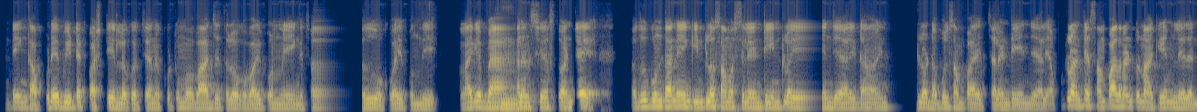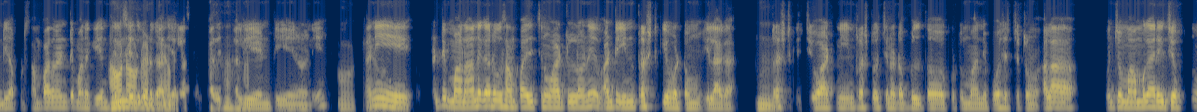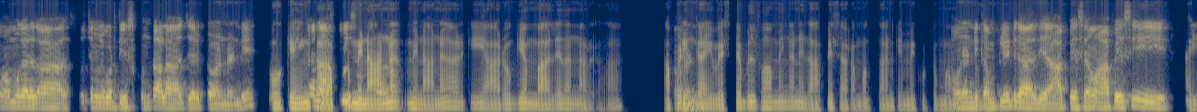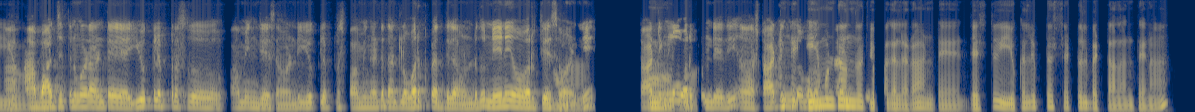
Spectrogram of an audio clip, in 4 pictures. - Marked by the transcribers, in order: in English: "బీటెక్ ఫస్టియర్‌లోకొచ్చాను"; distorted speech; in English: "బ్యాలెన్స్"; giggle; in English: "ఇంట్రస్ట్‌కివ్వటం"; in English: "ఇంట్రస్ట్‌కిచ్చి"; other background noise; in English: "ఫీజ్"; in English: "వెజిటెబుల్"; in English: "కంప్లీట్‌గా"; in English: "ఫార్మింగ్"; in English: "యూకలిప్టస్"; in English: "వర్క్"; in English: "స్టార్టింగ్‌లో"; in English: "స్టార్టింగ్‌లో"; in English: "ప్లాంట్స్"; in English: "యూకలిప్టస్"
- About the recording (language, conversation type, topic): Telugu, podcast, ఒక లక్ష్యాన్ని చేరుకోవాలన్న మీ నిర్ణయం మీ కుటుంబ సంబంధాలపై ఎలా ప్రభావం చూపిందో చెప్పగలరా?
